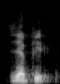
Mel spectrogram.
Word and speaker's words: Zabir: Di hadis ini bukan bacanya bukan Zubair, tapi Zabir.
